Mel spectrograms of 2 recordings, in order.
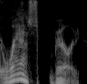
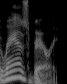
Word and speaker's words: raspberry: Now, I believe in pronouncing the P, raspberry, but some people say raspberry.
